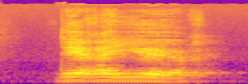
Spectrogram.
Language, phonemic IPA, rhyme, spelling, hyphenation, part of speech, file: Dutch, /ˌdeː.raːˈjøːr/, -øːr, derailleur, de‧rail‧leur, noun, Nl-derailleur.ogg
- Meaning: derailleur (mechanism to move from one gear to another)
